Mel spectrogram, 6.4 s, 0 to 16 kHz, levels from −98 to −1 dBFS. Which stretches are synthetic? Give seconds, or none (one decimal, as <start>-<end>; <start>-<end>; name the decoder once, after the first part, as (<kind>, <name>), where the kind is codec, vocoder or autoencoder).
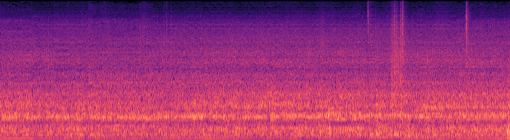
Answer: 0.4-1.1 (codec, SNAC); 1.9-5.7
